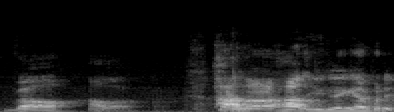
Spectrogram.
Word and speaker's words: Valhalla: Is that how you say it? Is that Valhalla? Yeah, you killed it. Okay. Because if that's not how you pronounce it, that's how it should be pronounced. Valhalla.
